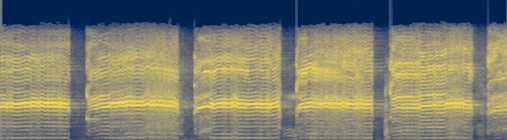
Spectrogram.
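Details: Shrill, sustained pig squeals, each lasting about one second, separated by brief silent breaks; loud, piercing, strongly harmonic screams repeated steadily.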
